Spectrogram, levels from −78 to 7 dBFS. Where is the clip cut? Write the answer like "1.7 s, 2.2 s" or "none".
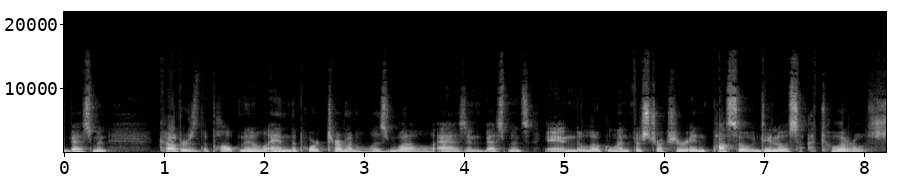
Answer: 4.7 s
